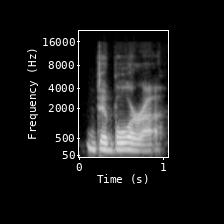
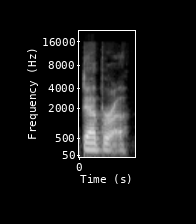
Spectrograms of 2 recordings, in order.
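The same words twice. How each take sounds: First: The O sound in the name is pronounced. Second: The O sound in the name is silent. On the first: This is how others say the name. The speaker calls it right. "how other people pronounce this man's name" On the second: This is how the speaker would have guessed it. The speaker calls it wrong. "I would have figured the O was silent"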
